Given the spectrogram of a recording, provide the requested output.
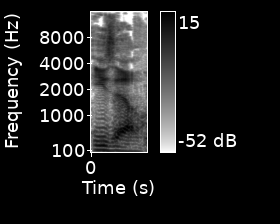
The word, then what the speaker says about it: Ezell: Ezell.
